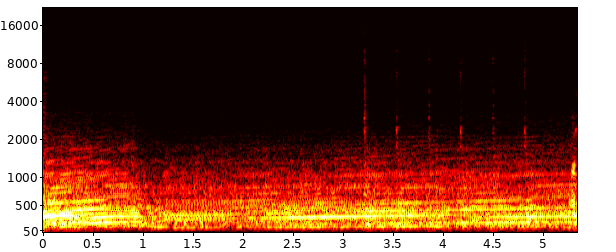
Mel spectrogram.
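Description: A BMW M Sport in S shifting mode accelerating from 50 km/h, heard from the cabin as a steady engine note climbing in pitch, with a soft, regular ticking joining in later.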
